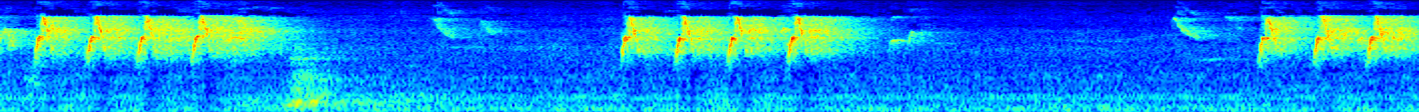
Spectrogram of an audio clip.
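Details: Bar-winged prinia in ngebren style continuous singing: bursts of sharp, high, rapid chip notes about a second long, separated by brief pauses, with faint softer twittering between the bursts.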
